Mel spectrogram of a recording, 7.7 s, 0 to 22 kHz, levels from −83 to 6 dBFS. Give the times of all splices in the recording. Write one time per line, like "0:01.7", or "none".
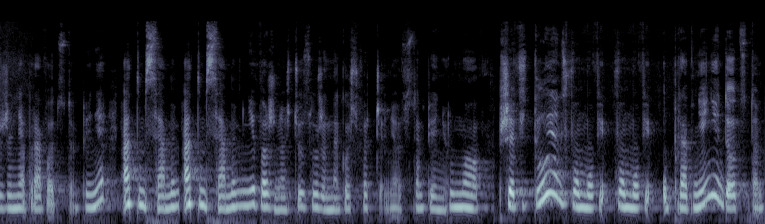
0:01.8
0:04.5
0:04.9
0:06.2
